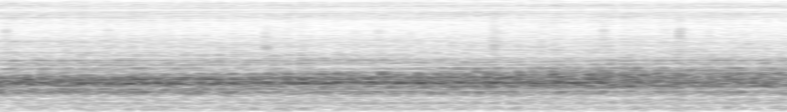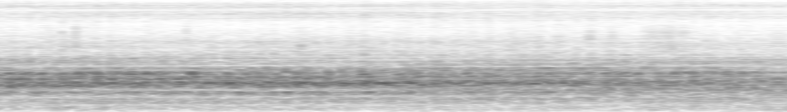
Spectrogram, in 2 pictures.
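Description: Wagons of a model train rumble and click steadily along the track.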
